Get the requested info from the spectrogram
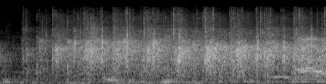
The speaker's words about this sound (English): Now let's give another round of applause for our team.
